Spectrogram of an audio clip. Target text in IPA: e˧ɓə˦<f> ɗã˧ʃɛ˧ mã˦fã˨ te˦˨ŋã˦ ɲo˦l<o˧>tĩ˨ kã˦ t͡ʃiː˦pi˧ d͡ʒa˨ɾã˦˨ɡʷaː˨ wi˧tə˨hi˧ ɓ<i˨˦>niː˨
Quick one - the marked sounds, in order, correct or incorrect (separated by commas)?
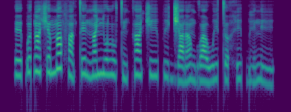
incorrect, incorrect, correct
